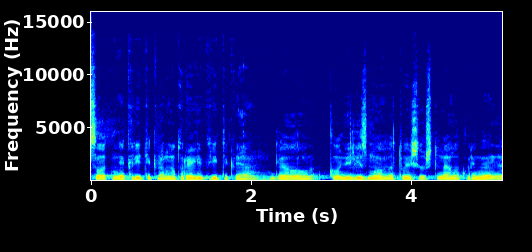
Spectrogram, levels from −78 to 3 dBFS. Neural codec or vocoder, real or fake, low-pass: codec, 44.1 kHz, 3.4 kbps, Pupu-Codec; fake; 14.4 kHz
